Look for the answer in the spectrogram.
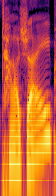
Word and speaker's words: Target: Sorry, Larissa, I think the correct pronunciation is Target, but we'll move past that.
